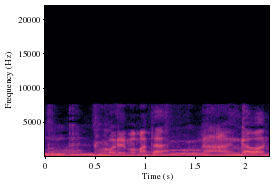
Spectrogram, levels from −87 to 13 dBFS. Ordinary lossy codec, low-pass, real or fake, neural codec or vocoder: none; none; fake; codec, 16 kHz, 2 kbps, FreqCodec, larger model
